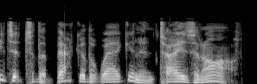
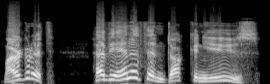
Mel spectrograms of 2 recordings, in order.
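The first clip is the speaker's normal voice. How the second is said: loud, raised urgent question; desperate demand; 6 semitones higher, 5 dB louder than usual. A narrator's reading. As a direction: demand help from Margaret. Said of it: "he billows as he desperately searches".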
